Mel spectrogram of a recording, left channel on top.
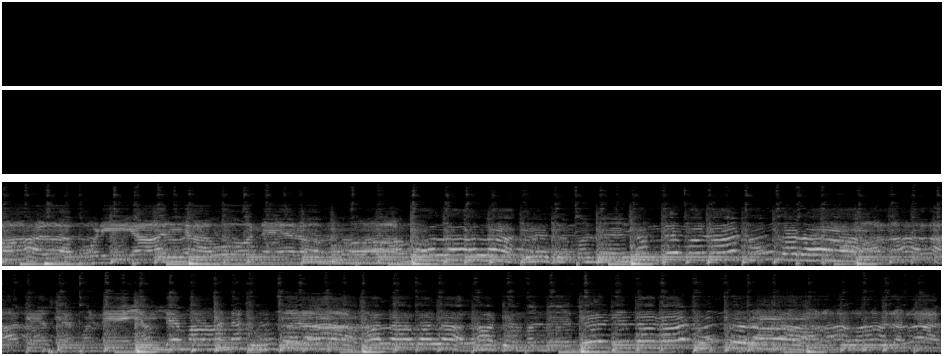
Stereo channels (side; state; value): left; silent; digital silence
